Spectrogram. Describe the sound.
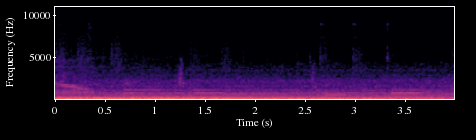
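Steady, heavy low-frequency road rumble from inside a car driving out to buy supplies under a blazing sun, continuous throughout, with a faint voice occasionally audible beneath the engine and tyre drone.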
